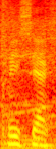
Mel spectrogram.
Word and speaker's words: Plesac: Jose Arguidi, I believe is the way he pronounces it. Zach Plesac, I know that's the way he pronounces it.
